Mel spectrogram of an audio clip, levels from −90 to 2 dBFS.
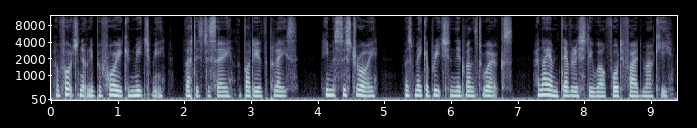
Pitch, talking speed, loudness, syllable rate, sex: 185 Hz, 210 wpm, -19 LUFS, 6.7 syllables/s, female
